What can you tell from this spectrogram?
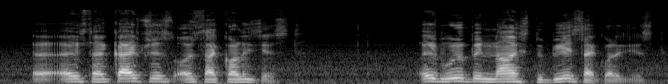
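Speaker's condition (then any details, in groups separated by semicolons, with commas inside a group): Cerebral palsy; diagnosed age 2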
